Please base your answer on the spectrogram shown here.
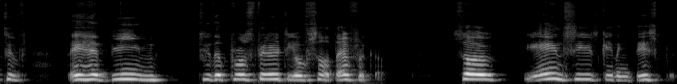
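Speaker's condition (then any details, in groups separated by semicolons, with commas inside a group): Quadriplegic cerebral palsy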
